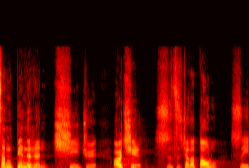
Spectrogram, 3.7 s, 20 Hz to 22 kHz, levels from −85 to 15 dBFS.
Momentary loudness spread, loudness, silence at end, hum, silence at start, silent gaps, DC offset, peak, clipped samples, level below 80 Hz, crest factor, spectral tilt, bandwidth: 14 LU; -25 LUFS; 0 s; none; 0 s; none; under 0.1%; -6 dBFS; under 0.1%; -74 dBFS; 22 dB; -2 dB/octave; 16 kHz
